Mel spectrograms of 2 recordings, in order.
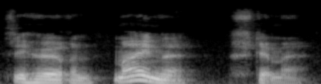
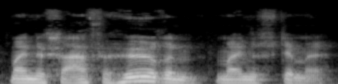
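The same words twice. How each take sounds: First: Meine weighted, slow and falling; stress on meine. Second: Hören leaned on, slow and falling; stress on hören. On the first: Preacher to congregation offering another reading, stress on meine. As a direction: lean into meine, not hören. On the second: Preacher to congregation on the shepherd's voice, stress on hören. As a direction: press on hören, let meine Stimme settle. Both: Shown as a demonstration. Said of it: "die Betonung könnte man auch darauf legen".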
